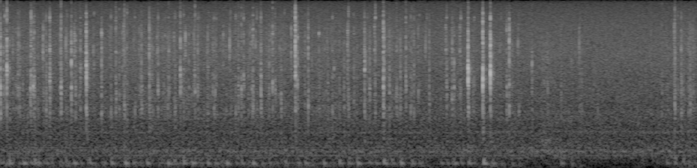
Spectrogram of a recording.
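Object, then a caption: Plastic computer keyboard. Fingertips of one hand tap the keys of a solid, black low-profile plastic computer keyboard resting on a desk mat, producing a steady run of quick, bright plastic clicks. The clicks ring briefly over a constant low hum, with a few louder taps standing out near the end.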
